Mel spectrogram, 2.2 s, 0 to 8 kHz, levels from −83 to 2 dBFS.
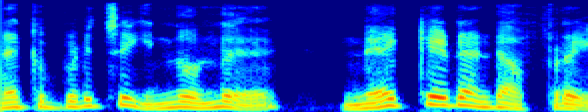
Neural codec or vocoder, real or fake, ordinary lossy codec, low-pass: codec, 16 kHz, 4 kbps, FreqCodec, smaller model; fake; none; 7.2 kHz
